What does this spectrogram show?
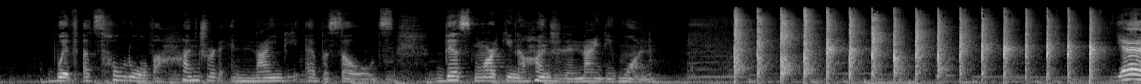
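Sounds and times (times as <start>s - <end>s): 
speech: 0.5s - 6.7s, 11.2s - 11.3s
clapping: 7.3s - 11.1s.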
